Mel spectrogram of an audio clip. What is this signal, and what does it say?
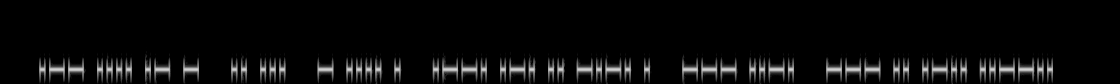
Morse code, heard as a keyed tone, about 25 wpm, 700 Hz. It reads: WHAT IS THE PRICE OF OIL?
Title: Sentences from Top 1000 Words - Review Part 4 - 25wpm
